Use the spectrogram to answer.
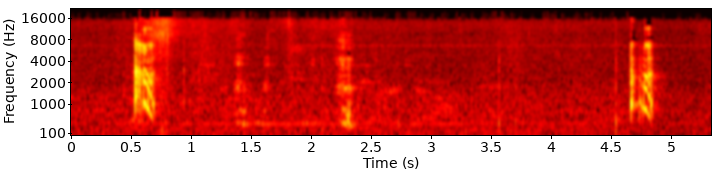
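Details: Baby with hiccups: three short, sharp hiccups within about five seconds over faint room hum.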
